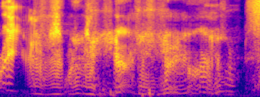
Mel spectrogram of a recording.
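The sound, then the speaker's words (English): A voice makes garbled, crackly vocal noises for a few seconds, imitating a broken, scratchy phone speaker with distorted warbling tones and hiss, fairly loud. “If you can't understand it, if it is scratchy or if it is, you know, if the speaker on your phone is broken and it's going,”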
